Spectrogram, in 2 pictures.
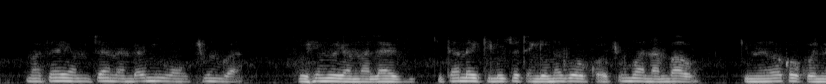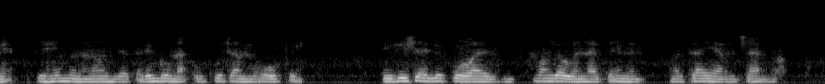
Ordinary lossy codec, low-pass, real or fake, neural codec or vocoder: AAC, 16 kbps; 7.2 kHz; fake; codec, 16 kHz, 4.8 kbps, FACodec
